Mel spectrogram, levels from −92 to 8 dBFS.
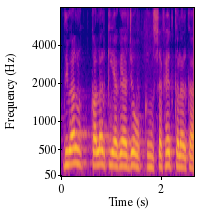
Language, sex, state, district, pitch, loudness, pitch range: Hindi, female, Chandigarh, Chandigarh, 225 Hz, -13 LUFS, 205-235 Hz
